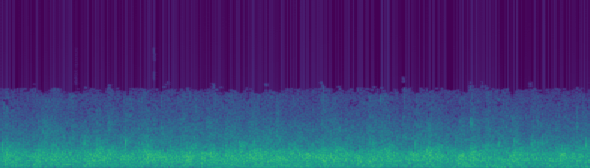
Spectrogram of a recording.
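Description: Sustained applause from an audience for the clinical staff and employees of Hospital Sírio-Libanês, a dense wash of many hands clapping at a steady, even level throughout, with no voices standing out.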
